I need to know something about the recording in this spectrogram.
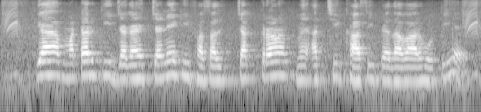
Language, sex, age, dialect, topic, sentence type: Hindi, female, 18-24, Awadhi Bundeli, agriculture, question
